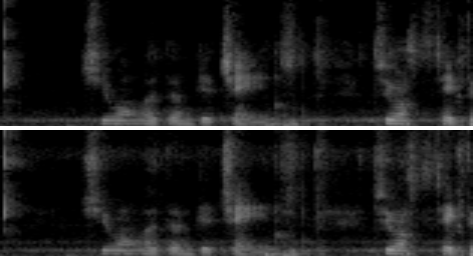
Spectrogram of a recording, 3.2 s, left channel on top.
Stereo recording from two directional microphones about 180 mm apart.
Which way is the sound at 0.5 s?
30° left (ahead or behind).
